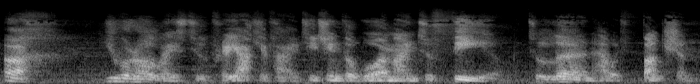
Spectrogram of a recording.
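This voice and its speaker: An actor playing a haughty, condescending old genius patriarch in a video game, theatrical and sardonic. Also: male voice, sits low, lively intonation, slow, crowd noise, full character voice. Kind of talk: scripted video game acting.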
